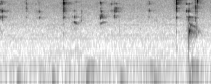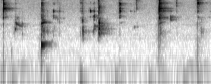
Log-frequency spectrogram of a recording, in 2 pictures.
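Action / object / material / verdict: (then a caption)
shake / glass jar with liquid / glass / none. A glass jar with a red lid, partly filled with blue liquid, is tilted and shaken in one hand so the liquid sloshes inside. Quiet, irregular sloshes and wet clicks sound against near silence, with bright, crisp high tones and short, sharp decays.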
